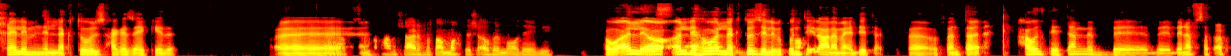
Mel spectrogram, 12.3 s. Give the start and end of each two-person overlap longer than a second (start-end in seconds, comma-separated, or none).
6.4-8.3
